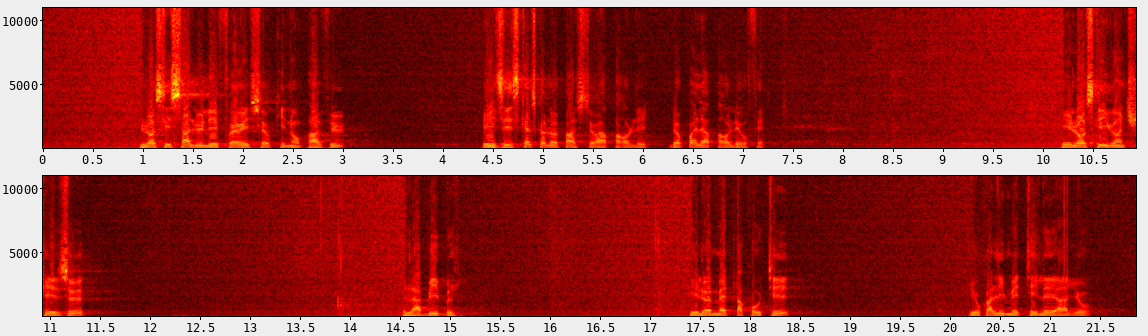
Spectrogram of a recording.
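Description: A man speaks through a headset microphone and loudspeakers, with animation and long pauses.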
